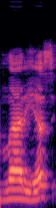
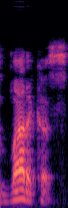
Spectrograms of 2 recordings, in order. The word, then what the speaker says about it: Vladicus: It's not Vladius, it's Vladicus, like Spartacus.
